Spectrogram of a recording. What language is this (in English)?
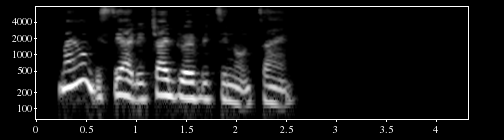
Nigerian Pidgin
